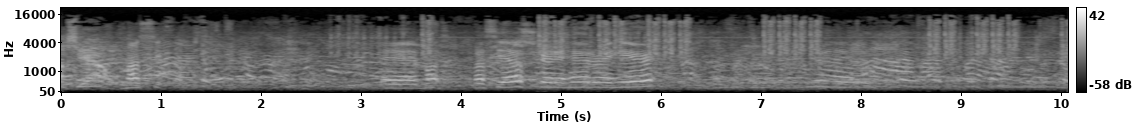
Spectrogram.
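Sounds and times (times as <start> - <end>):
voices chattering: 0.0 - 10.0.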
